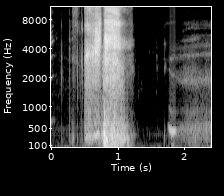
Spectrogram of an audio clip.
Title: drippy holdback gives way to wet, spraying sneezes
